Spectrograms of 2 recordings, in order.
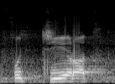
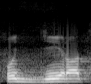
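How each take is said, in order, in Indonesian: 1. Huruf j ditekan keras, terdengar seperti ch. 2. Huruf j lembut, tidak ada bunyi ch. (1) "dia terlalu ditekan banget ya" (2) "Yang benar adalah nggak ada C-nya ya"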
